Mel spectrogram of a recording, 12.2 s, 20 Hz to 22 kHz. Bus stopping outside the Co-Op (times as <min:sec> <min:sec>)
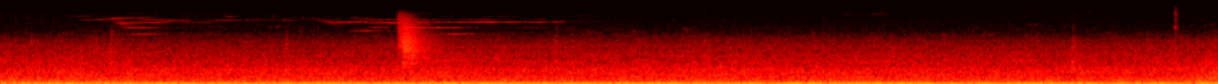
0:00.8 0:06.4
